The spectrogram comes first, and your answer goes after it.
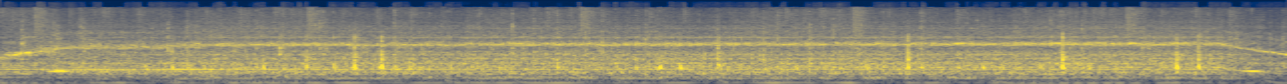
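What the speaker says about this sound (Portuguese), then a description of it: "Levo aqui a batedeira e vou bater em velocidade rápida." An electric mixer beats butter and sugar at high speed, a loud, steady mechanical whirring drone that holds unbroken throughout.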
